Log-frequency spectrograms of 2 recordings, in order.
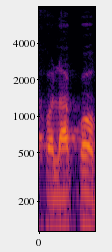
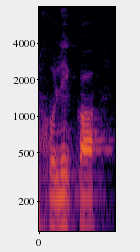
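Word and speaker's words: خَلَقَ: Kenapa kok fi'il maklum karena cara bacanya tidak diikutkan pada kaidah majhul bacaannya adalah kholaqo bukan khuliqo karena maklum maka Putu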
